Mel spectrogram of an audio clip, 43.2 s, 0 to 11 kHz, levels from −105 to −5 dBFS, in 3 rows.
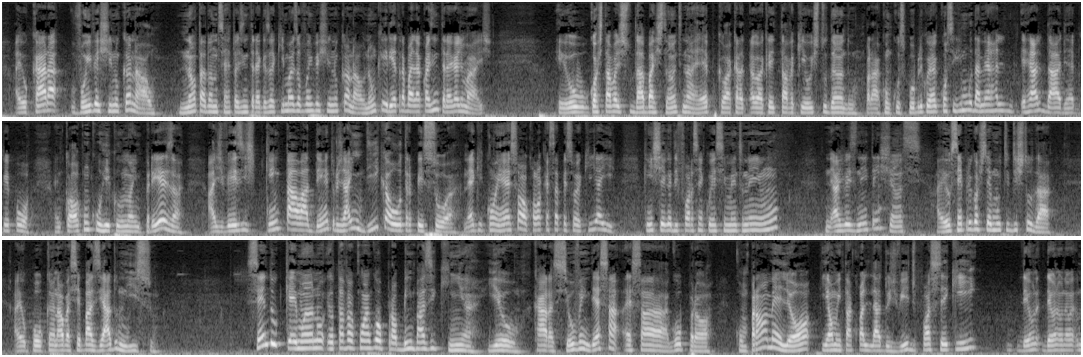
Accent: Brazilian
